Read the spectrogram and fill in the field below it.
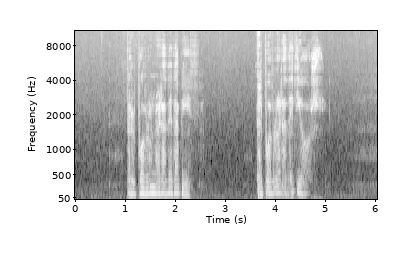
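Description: An elderly man speaks calmly and clearly into a nearby microphone.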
